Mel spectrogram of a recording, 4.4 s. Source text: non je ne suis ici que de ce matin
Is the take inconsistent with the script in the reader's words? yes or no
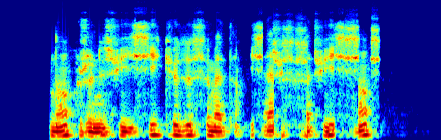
yes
